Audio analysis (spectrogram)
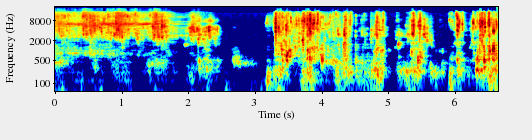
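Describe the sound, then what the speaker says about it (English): Tomatoes get rinsed under a running kitchen tap, water splashing and hissing loud and close in uneven bursts, with a brief quiet gap as the flow shifts. "Going to give them a quick wash."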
